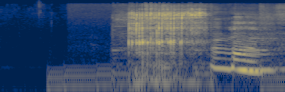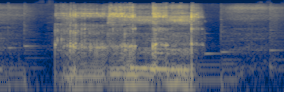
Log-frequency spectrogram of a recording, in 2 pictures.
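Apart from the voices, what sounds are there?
snoring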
